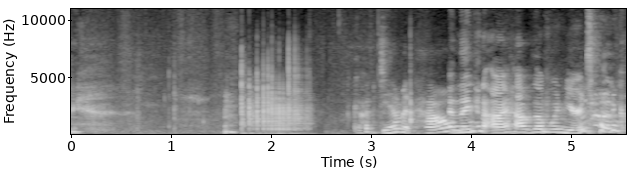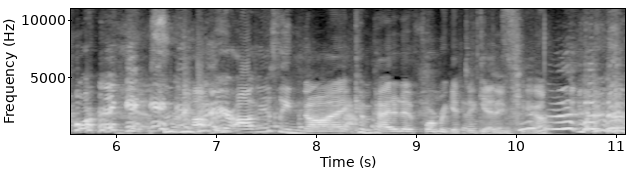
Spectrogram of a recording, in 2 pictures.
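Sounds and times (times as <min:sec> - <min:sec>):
die rattling on a table: 0:01.6 - 0:02.5.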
